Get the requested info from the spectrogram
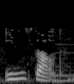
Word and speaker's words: insult: 很多动词呢，如果它的动词名词长得一样，那么它的发音重音部位会改变。比如说 insult，它的动词呢重音在这个 su 上，但它名词会在前边 insult。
